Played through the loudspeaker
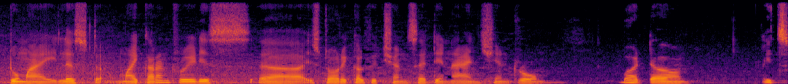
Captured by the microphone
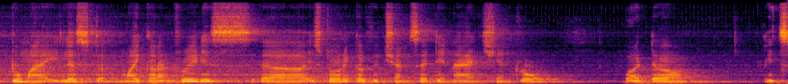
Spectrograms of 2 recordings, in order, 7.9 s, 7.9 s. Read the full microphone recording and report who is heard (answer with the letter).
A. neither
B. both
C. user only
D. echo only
D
